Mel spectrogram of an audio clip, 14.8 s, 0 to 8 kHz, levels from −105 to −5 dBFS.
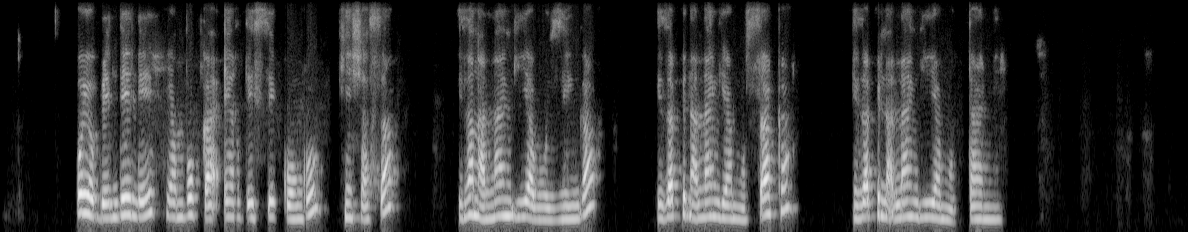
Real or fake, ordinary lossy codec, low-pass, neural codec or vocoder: fake; Opus, 16 kbps; 7.2 kHz; codec, 16 kHz, 8 kbps, FreqCodec, larger model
